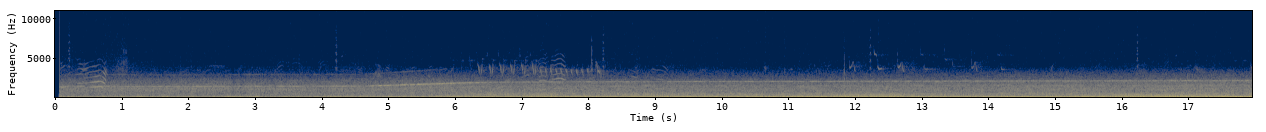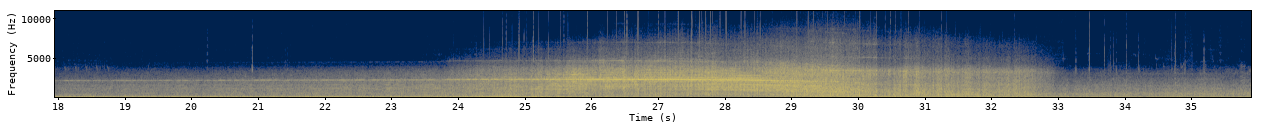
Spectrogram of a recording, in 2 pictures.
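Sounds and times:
jet engines deep rumble: 0.1 - 35.9
jet engine crackle: 7.8 - 35.9.

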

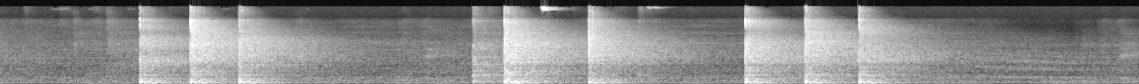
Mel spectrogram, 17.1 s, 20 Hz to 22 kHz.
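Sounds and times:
basketball bouncing on wooden floor: 7.6 - 9.6, 11.2 - 13.5.

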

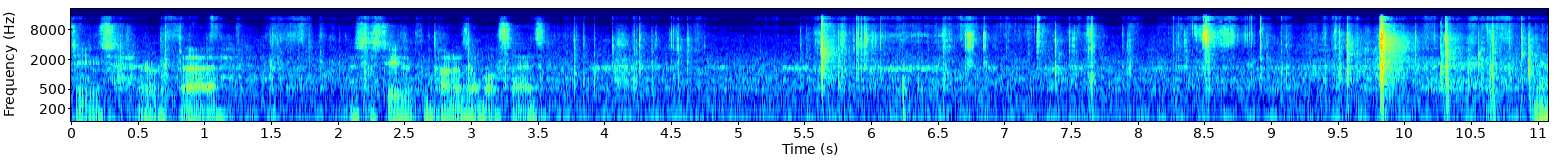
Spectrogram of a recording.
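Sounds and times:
low hum of room equipment: 0.0 - 11.0
plastic rustling: 0.3 - 11.0.

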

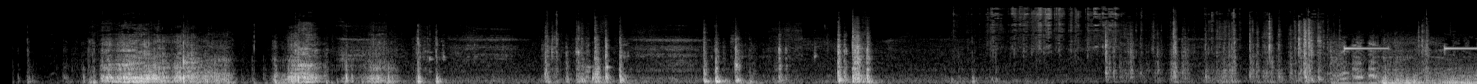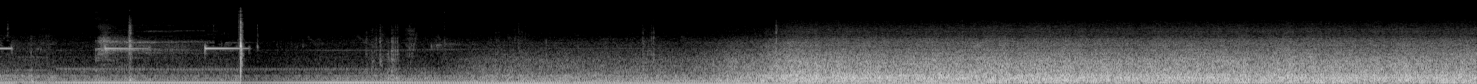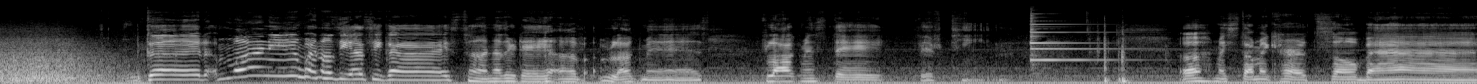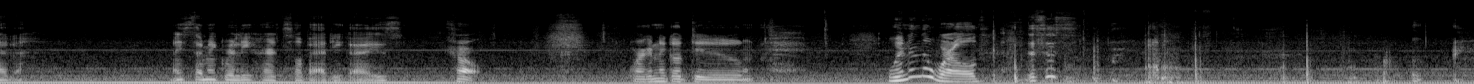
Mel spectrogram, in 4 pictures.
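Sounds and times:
car engine starting and idling: 0.4 - 59.0
clicks and knocks in car: 5.4 - 6.4, 7.0 - 8.8, 54.2 - 58.6
warning chime beeps: 13.4 - 17.4, 39.8 - 41.4, 44.6 - 55.8.

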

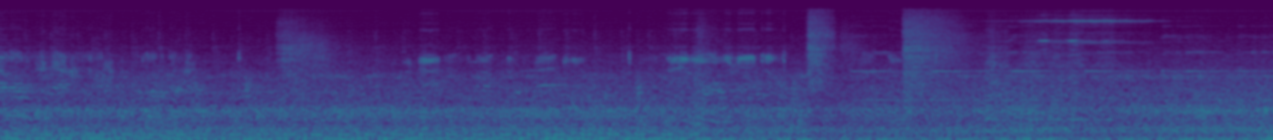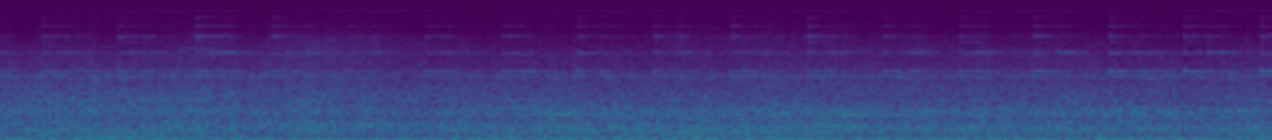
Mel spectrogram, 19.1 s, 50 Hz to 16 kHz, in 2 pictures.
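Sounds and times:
diesel locomotive engine rumble: 0.0 - 19.0
high-pitched wheel squeal: 7.4 - 8.8.

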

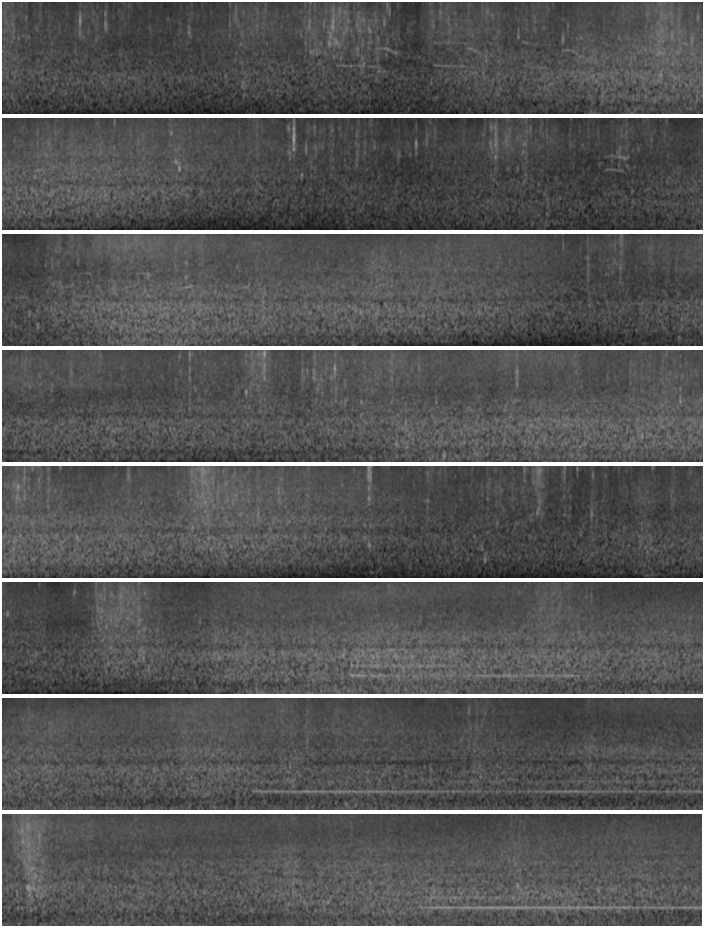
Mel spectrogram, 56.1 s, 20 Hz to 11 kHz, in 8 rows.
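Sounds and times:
waves breaking on shore: 0.0 - 56.0.

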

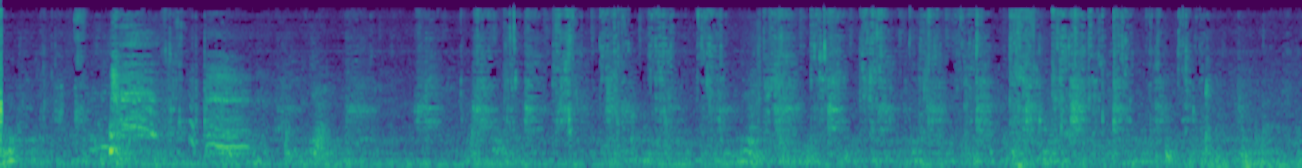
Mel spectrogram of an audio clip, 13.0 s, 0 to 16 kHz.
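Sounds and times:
milk squirting into plastic bucket: 4.6 - 12.2.

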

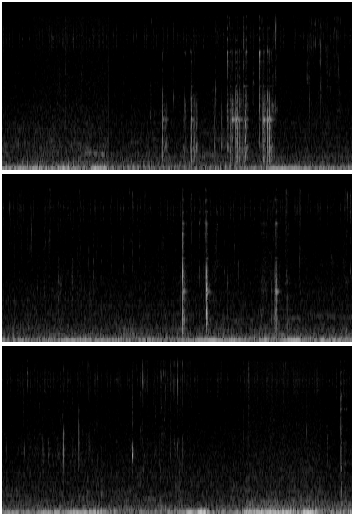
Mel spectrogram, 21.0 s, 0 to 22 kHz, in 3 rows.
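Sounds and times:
low rumble: 0.0 - 21.0
fox cub chewing and lapping: 0.9 - 21.0.

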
